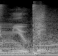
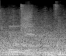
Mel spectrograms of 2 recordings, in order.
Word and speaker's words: Mugen: So why Mugen? Why Mugen? Because Yeah. we know we're pronouncing it wrong. Why? It's actually Mugen.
